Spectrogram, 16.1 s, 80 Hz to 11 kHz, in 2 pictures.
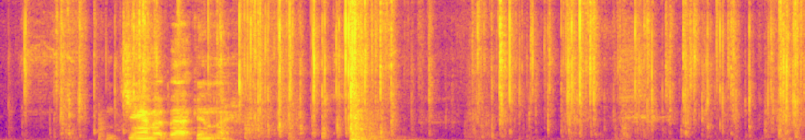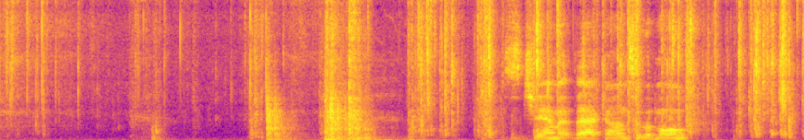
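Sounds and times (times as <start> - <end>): light crinkling: 0.0 - 10.6.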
